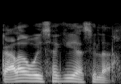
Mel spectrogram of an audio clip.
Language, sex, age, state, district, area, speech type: Odia, male, 30-45, Odisha, Kendrapara, urban, spontaneous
